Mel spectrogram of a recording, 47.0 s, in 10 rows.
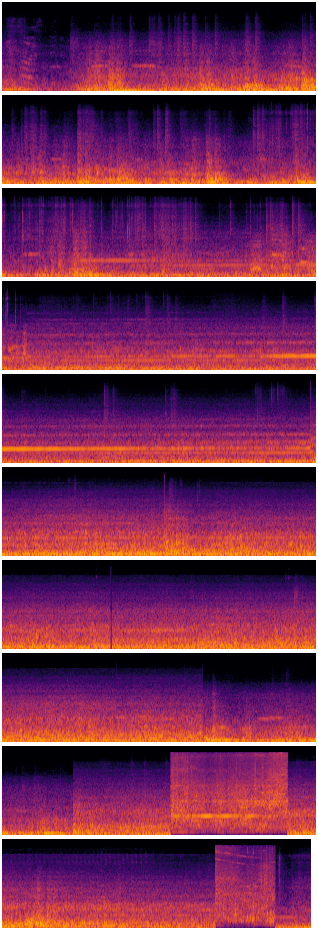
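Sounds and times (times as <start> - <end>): train wheels rumbling: 0.0 - 40.8.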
